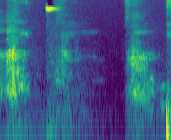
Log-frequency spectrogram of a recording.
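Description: Faint, short, heavy breaths of someone walking uphill, a few soft puffs with a pause about halfway through.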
